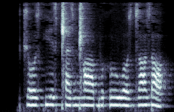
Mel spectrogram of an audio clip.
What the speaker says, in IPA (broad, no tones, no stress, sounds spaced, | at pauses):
t͡ʃ oː z k j i z ǁ æ z ŋ͡ǁ ɒː b u h uː w o z d͡z ɒː z ɾ ɒ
